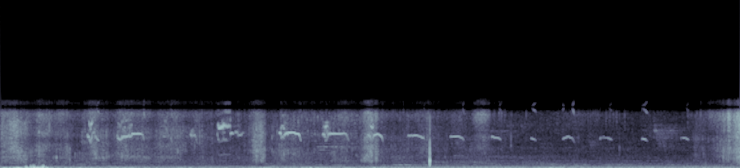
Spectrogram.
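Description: A rat squeaking again and again in short, high-pitched chirps, two or three a second, growing fainter toward the end. A low rumble sits under the first second.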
